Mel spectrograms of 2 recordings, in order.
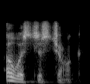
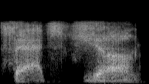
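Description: First: It is said casually and lightly. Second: It is hissed out menacingly.

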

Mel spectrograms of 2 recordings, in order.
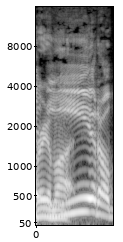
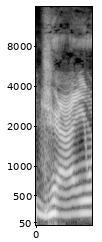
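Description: First: The word begins with a Y sound. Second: The word begins with a G sound. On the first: This is how the Greek seller says it. "Y-E-R-O is how you pronounce it?" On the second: This is how people who read the G say it. "we just see the G"

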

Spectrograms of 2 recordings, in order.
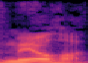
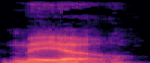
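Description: First: The surname is said plainly, as it looks. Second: The surname is said in a French way. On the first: This is the usual way the family says it. "the way it looks" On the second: This is how people from France say it. "Or if you're from France"

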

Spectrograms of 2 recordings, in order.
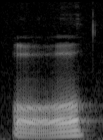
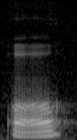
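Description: First: It is said with the third tone. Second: It is said with the second tone.

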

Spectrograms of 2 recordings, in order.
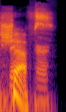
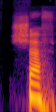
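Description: First: The word ends with an S sound. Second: The word ends without an S sound. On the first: The speaker calls it wrong. "Don't say chefs" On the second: The speaker calls it right. "I am going to get you to drop the S on chef. You don't say it"

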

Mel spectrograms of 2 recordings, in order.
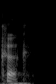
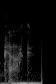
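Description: First: The vowel sounds like the one in 'cook'. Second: The vowel sounds like the one in 'cock'. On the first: "how would you pronounce K-O-C-H, Cook or Cock" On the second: "we like to say Mark Cock"

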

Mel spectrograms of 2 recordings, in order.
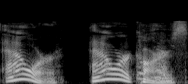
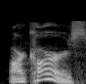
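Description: First: 'Our' is pronounced like the word 'hour'. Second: 'Our' is pronounced like the word 'are'. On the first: The speaker calls it right. "that's not right at all" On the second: The speaker calls it wrong. "I'll just say the word R"

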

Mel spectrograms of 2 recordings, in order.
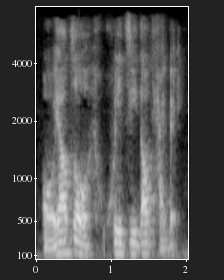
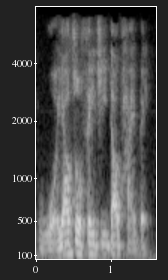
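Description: First: It is spoken in a heavy Taiwanese accent. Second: It is spoken in a standard Mandarin accent. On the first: "In a very heavy Taiwanese accent" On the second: "In what we would call, like, standard Mandarin"

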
